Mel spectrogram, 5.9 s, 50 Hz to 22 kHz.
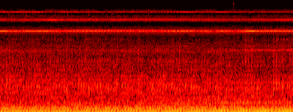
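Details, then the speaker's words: Candy Grand O Vita GV139D3 9 kg washer on a 14-minute rapid wash, extra final spin with about 1 minute left: a steady fast spin with a smooth four-per-second drum rhythm and a clean high whine, no banging or grinding, a normal high-speed spin. "There wasn't much more water came out. A litre and a half with that extra spin there at the end."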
